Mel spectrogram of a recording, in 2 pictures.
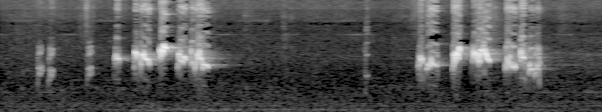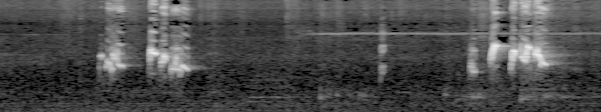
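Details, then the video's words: Red-whiskered bulbul singing as a lure bird to draw in wild bulbuls: four short phrases of bright, warbled whistles spaced about three seconds apart, with faint background hum and a thin steady tone late on. "Tiếng chào mào mồi hót gọi bổi má trắng, kích bổi sổ bọng hót căng lửa"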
